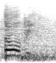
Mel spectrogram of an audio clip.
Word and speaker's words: Tobi: Sí, por supuesto, se pronuncia Tobi.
